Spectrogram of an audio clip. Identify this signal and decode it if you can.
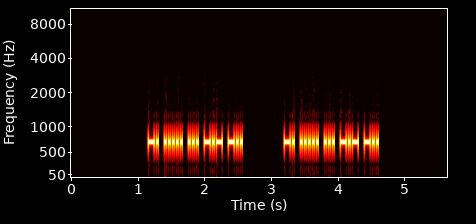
Morse code, heard as a keyed tone, about 40 wpm, 700 Hz. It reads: N5SKD N5SKD
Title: USA Call Signs - 5 Characters - Repeated 2x - 40wpm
